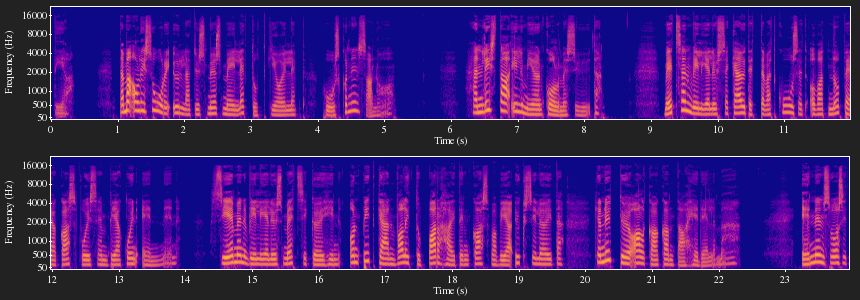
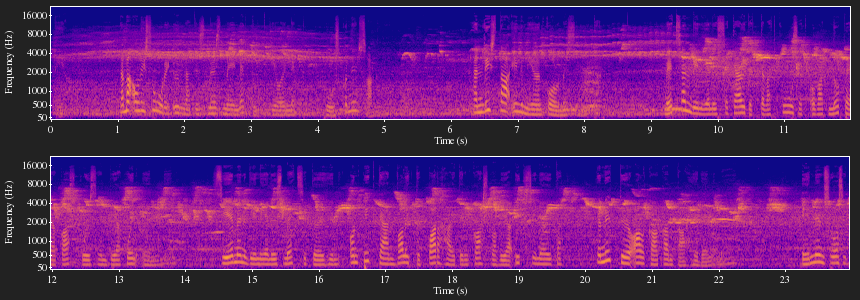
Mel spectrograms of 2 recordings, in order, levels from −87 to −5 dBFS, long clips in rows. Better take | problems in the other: first | animal sounds; very loud; throughout; 4 dB above the speech

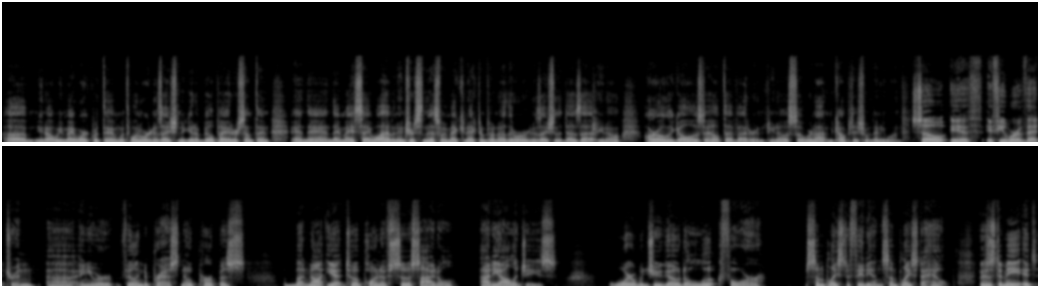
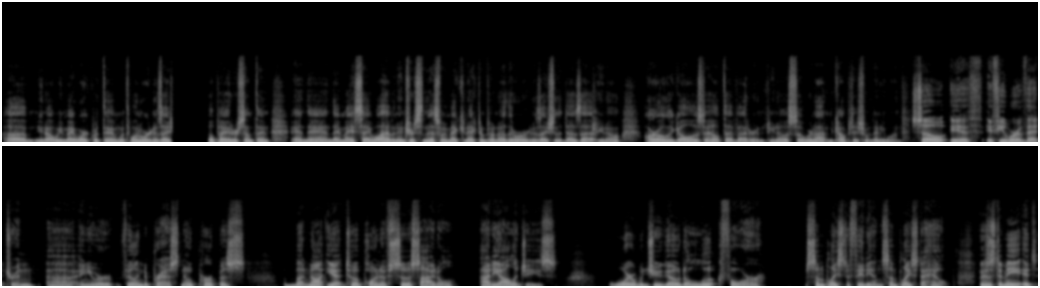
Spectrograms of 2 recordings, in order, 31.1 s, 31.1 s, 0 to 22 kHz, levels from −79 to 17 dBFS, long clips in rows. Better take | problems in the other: first | audio cutting out; at 2.5 s for 0.5 s

